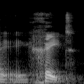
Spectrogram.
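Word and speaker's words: אָח: How about Aleph, Patach, followed by a Chet? How would this be pronounced? I'm going to bring out the Scottish in you with this one.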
